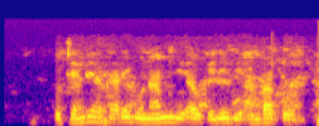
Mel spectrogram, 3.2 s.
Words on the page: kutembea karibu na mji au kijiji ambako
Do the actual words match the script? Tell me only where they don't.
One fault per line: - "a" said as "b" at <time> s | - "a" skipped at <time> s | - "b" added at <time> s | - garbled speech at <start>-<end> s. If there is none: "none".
none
